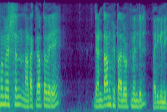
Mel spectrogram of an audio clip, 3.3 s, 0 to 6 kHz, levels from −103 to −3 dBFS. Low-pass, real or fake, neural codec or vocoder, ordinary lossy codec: 5.4 kHz; fake; codec, 16 kHz, 16 kbps, FunCodec, trained on LibriTTS, 50 frames a second; AAC, 24 kbps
